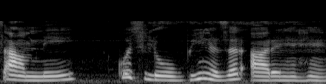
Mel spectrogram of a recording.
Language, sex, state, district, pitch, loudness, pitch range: Hindi, female, Chhattisgarh, Raipur, 195 Hz, -21 LUFS, 185-220 Hz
